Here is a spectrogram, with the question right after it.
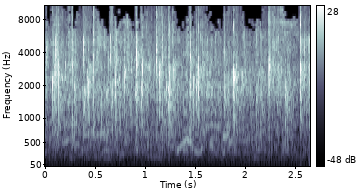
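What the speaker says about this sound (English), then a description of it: "You can clap for them." An audience in a hall applauds steadily at a college recognition event, a dense patter of clapping hands, with a few voices murmuring underneath.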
